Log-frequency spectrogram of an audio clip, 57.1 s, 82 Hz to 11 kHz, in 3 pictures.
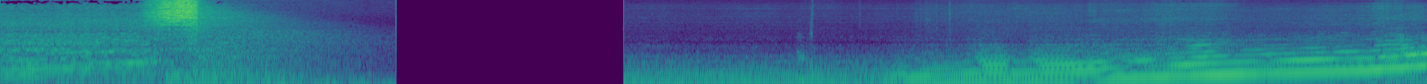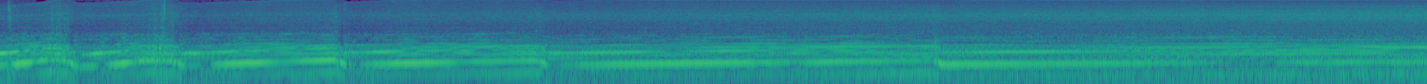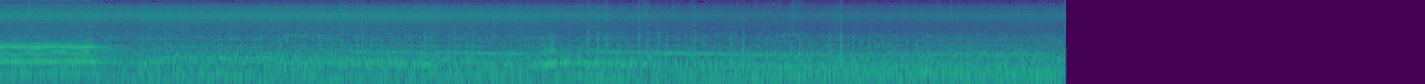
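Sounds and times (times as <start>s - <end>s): car engine accelerating with upshifts: 0.0s - 2.1s, 8.3s - 52.3s.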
